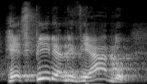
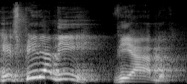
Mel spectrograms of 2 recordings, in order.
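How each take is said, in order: First: It is said as one unbroken phrase. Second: It has a pause after ali.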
